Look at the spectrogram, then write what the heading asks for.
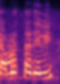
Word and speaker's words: Amrita Devi: That's why this is come to be very difficult to pronunciation. Mm. So say Amrita Devi.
